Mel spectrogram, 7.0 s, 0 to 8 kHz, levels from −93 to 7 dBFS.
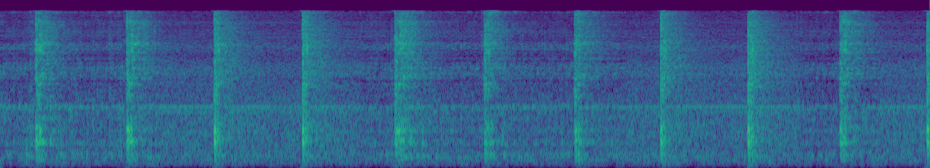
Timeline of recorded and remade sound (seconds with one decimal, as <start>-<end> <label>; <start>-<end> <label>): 0.0-1.2 remade; 1.2-2.7 recorded; 2.7-4.7 remade; 4.7-6.0 recorded; 6.0-6.6 remade; 6.6-7.0 recorded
